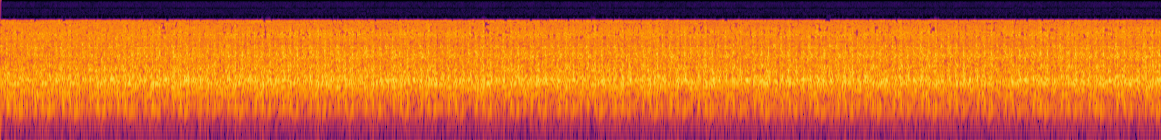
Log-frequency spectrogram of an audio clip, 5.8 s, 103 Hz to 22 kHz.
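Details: Kia Spectra petrol engine, 90,000 km mileage, idling with a hard, rapid ticking clatter much like a diesel. The owner asks whether it is critical; the cause is unclear.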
